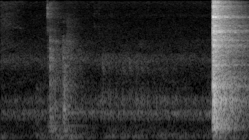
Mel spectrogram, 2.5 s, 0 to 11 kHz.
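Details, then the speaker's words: 2001 Subaru Impreza 2.5 RS, rear axle jacked up to simulate strut compression: faint creaks then a single sharp clunk as the rear suspension loads, like something hitting inch by inch; source in the rear suspension suspected, not confirmed. "so as it's going up and the compression it's it's hitting something so it's like uh like a thread like you know going inch by inch on on a lift something or something"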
